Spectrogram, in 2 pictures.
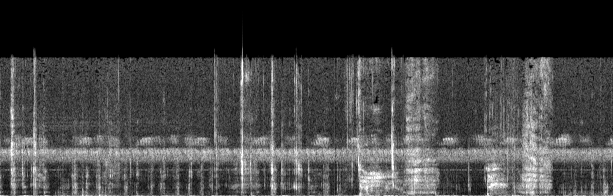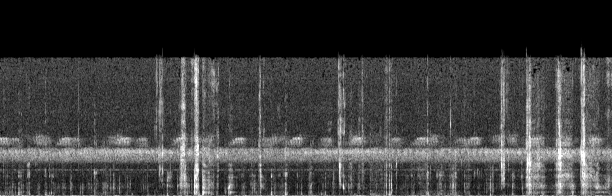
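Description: Close-up eating sounds: chewing and biting on buffalo innards, with many small wet clicks and two louder, longer noisy bursts around six and eight seconds in. A steady high insect drone sits behind it.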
